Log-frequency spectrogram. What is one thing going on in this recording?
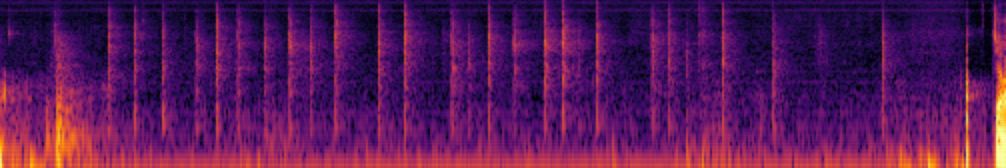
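Chalk taps and scrapes quickly on a board.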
